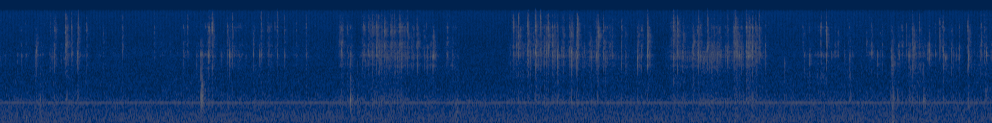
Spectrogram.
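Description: Fast fingertip and nail tapping with both hands on a flat silver metallized plastic bubble wrap sheet lying on a white table. The result is quiet, bright, crinkly clicking that comes in dense bursts with brief pauses, over a faint steady mid tone.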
